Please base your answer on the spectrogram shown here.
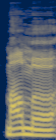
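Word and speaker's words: Malmö: and from The River To The Sea now Malmo has been and by the way that is how you pronounce it has been the site of several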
